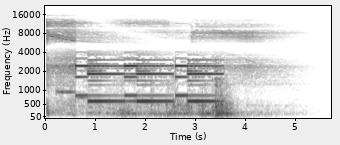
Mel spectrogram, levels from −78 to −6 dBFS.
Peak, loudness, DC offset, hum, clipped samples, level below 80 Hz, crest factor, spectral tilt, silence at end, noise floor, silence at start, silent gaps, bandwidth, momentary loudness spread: -8 dBFS; -19 LUFS; under 0.1%; none; under 0.1%; -64 dBFS; 14 dB; -2 dB/octave; 1.15 s; -67 dBFS; 0 s; none; 16 kHz; 17 LU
